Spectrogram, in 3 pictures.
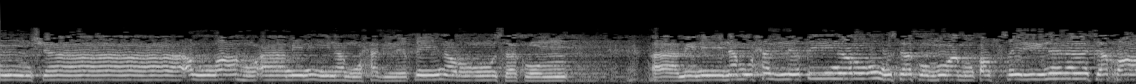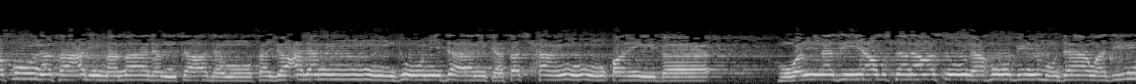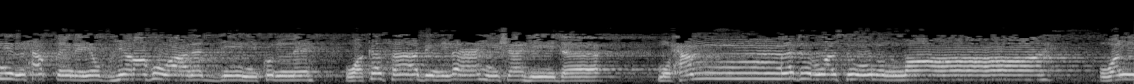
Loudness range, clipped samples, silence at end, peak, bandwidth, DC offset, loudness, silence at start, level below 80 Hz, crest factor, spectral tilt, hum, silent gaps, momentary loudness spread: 2 LU; under 0.1%; 0 s; -4 dBFS; 5.6 kHz; under 0.1%; -17 LUFS; 0 s; -64 dBFS; 12 dB; -10 dB/octave; none; none; 5 LU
